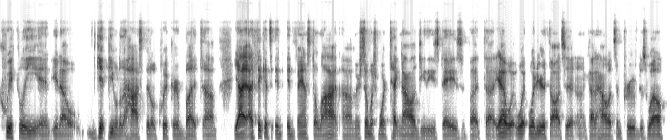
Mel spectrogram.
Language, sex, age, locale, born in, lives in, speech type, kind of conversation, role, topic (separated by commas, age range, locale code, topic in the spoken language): English, male, 40-44, en-US, United States, United States, conversation, podcast, guest, What medical advancements have had the biggest impact on our lives?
